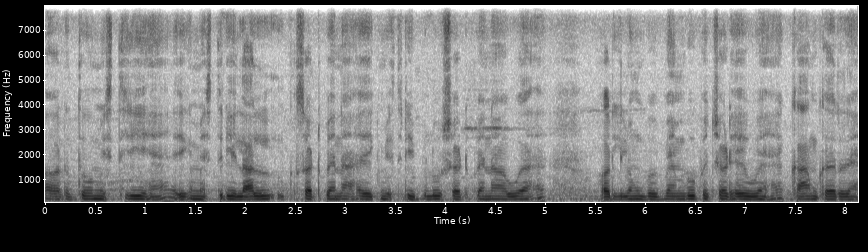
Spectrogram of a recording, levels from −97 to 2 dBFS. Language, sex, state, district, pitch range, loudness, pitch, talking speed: Hindi, male, Chhattisgarh, Raigarh, 110-115 Hz, -17 LUFS, 110 Hz, 215 wpm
